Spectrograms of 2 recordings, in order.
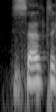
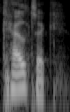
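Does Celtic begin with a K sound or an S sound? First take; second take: S sound; K sound. First: The word begins with a soft S sound. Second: The word begins with a hard K sound. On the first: It names the football club. "Celtic is just the club" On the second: It names the ancient people and culture. "But Ke- it's Celtic, right?"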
